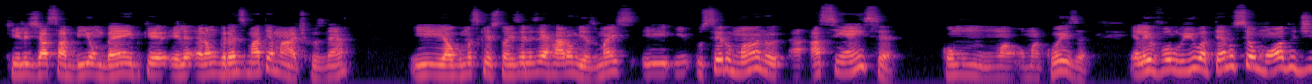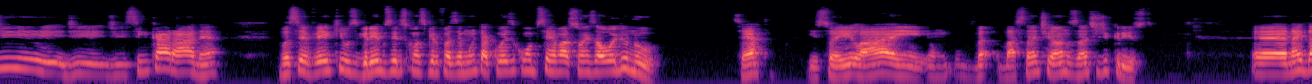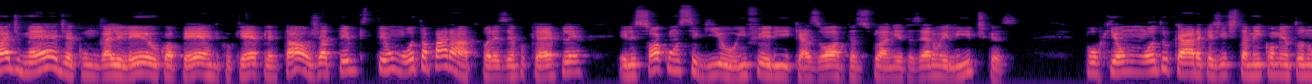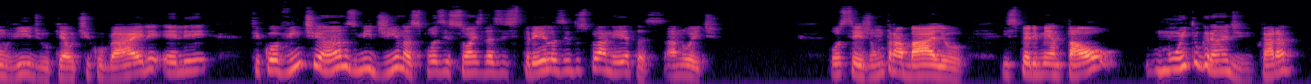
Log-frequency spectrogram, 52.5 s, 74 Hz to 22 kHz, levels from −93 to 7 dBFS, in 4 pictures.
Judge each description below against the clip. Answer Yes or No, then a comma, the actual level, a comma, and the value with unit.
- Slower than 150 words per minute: No, average, 155 wpm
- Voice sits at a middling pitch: Yes, medium, 155 Hz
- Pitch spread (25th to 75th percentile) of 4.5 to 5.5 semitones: Yes, average, 5.2 semitones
